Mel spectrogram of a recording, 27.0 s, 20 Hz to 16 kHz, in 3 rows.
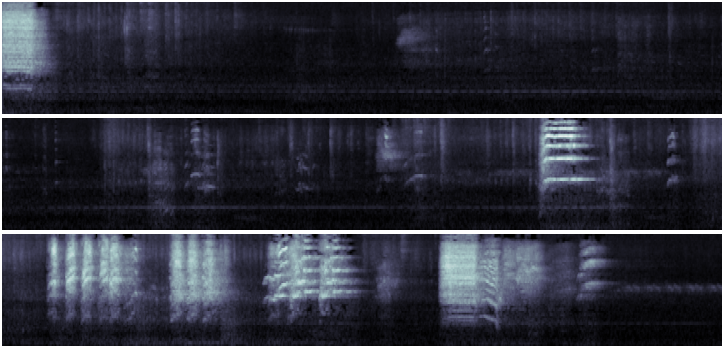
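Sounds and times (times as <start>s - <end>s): parrots screeching: 0.0s - 0.7s, 15.7s - 16.7s, 18.6s - 25.5s.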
